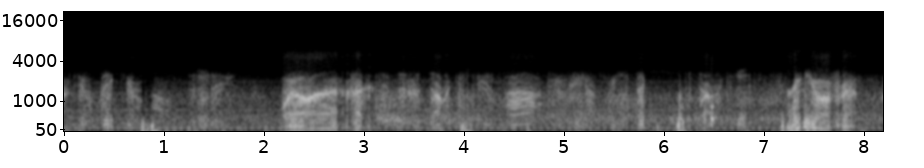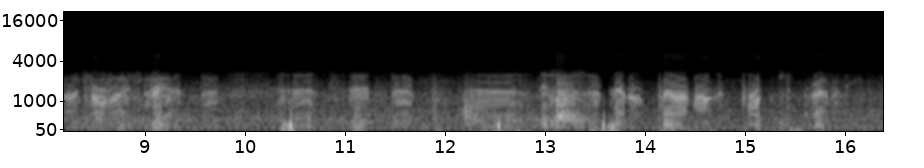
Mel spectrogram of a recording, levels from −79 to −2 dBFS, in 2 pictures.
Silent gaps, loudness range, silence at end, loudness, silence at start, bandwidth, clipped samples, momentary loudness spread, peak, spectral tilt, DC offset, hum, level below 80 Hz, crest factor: none; 5 LU; 0 s; -30 LUFS; 0 s; 6.2 kHz; under 0.1%; 14 LU; -6 dBFS; -10 dB/octave; under 0.1%; none; -50 dBFS; 24 dB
